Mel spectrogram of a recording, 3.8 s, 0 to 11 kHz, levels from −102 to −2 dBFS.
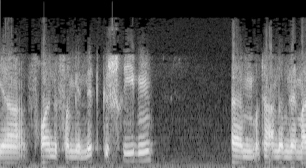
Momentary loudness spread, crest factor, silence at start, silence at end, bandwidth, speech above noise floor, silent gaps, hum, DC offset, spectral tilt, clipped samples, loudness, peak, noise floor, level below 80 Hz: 5 LU; 14 dB; 0 s; 0 s; 7.8 kHz; 36 dB; none; none; under 0.1%; -4.5 dB/octave; under 0.1%; -14 LUFS; 0 dBFS; -50 dBFS; -52 dBFS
